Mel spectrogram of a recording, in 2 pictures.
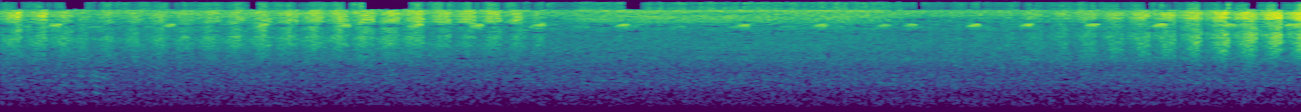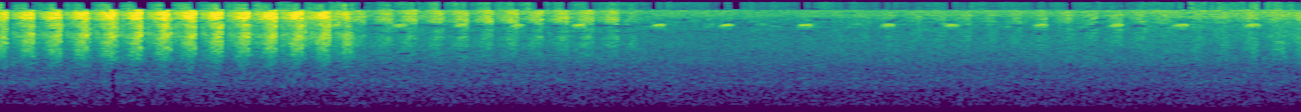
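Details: Three red-legged grasshoppers (Melanoplus femurrubrum) sing in daytime in early August, giving dry, rasping buzzes in steady rhythmic pulses over a hiss of other insects, with birds and wind in the background.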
